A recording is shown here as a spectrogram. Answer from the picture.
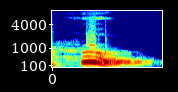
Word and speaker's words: WHO: Who? We pronounce it who, or we can say WHO. When abbreviation is pronounced like one word, is called acronym.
